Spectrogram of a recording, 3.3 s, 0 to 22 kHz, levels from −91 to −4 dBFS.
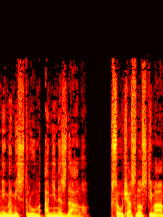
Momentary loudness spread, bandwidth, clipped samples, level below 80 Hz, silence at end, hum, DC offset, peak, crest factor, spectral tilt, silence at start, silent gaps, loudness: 7 LU; 16.5 kHz; under 0.1%; -46 dBFS; 0 s; none; under 0.1%; -6 dBFS; 16 dB; -4.5 dB/octave; 0 s; 1.84-2.21 s; -22 LUFS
